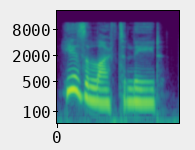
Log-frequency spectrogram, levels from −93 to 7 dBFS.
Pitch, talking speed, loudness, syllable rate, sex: 200 Hz, 245 wpm, -16 LUFS, 5.9 syllables/s, female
